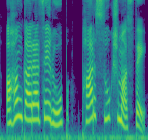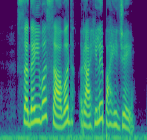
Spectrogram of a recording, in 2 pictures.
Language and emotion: Marathi, neutral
